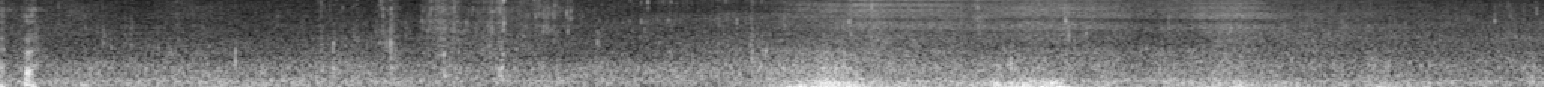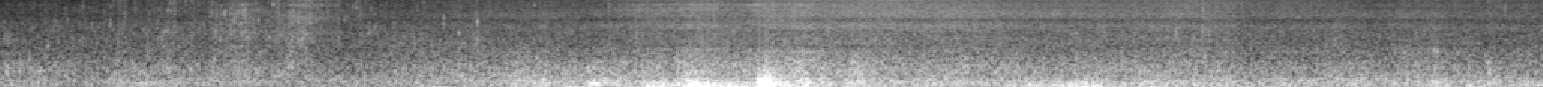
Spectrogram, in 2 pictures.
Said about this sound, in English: And then a wall of white water roars out. Be a good one.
